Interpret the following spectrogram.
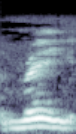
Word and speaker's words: Re: See, I always thought Ray was Ra, but here they've pronounced it Re, R-E. Ray or Ra? It's confusing, isn't it? I guess it's interchangeable depending on what dialect.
